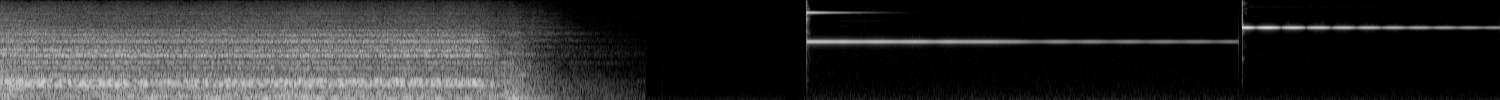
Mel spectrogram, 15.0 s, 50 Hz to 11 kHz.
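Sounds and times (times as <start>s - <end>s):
bell dings: 8.1s - 15.0s.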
